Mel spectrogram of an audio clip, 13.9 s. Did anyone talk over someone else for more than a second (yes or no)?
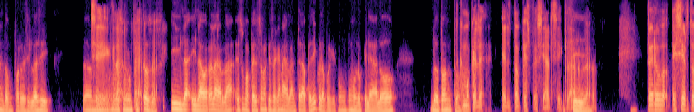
yes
